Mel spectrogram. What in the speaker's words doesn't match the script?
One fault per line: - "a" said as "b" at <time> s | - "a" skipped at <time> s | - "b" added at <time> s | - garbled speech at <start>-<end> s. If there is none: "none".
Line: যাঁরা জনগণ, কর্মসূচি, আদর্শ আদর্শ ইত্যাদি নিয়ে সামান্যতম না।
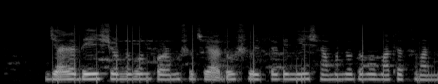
- "দেশ" added at 0.8 s
- "আদর্শ" skipped at 2.4 s
- "মাথা ঘামান" added at 3.8 s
